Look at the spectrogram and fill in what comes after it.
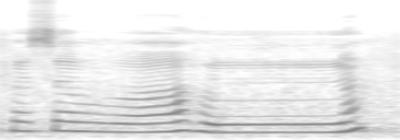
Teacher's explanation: یہاں نون کے اوپر شد ہے تو غنہ کرتے ہوئے پڑھیں گے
